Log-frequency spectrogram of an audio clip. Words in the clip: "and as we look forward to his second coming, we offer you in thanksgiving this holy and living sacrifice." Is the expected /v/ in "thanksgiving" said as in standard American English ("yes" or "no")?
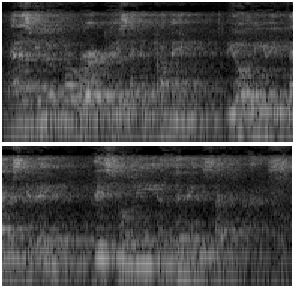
yes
